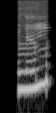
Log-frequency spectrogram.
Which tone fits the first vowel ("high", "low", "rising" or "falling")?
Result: rising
